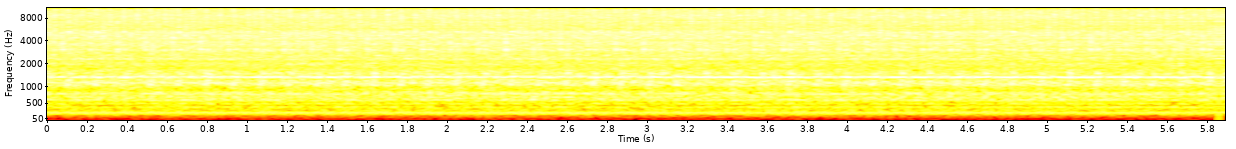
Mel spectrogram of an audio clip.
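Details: Cold morning start and idle of a VW Polo sedan, just under 9000 km after fitting modified pistons, oil changed 5000 km ago: light, fairly quick ticking knock about three to four per second over a steady hum; origin unconfirmed.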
